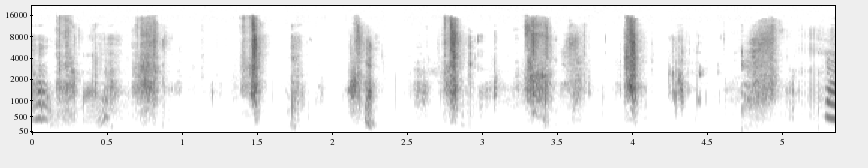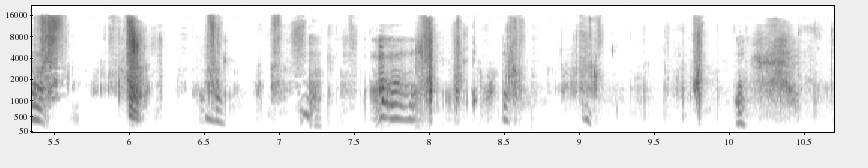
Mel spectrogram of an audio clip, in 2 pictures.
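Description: Close-miked wet mouth sounds: licking, sucking and lip smacks in short, irregular bursts, with a few brief vocal hums mixed in.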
